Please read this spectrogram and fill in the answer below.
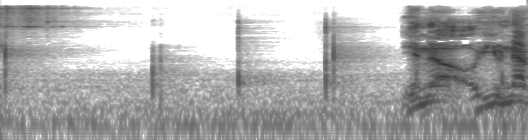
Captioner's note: footsteps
